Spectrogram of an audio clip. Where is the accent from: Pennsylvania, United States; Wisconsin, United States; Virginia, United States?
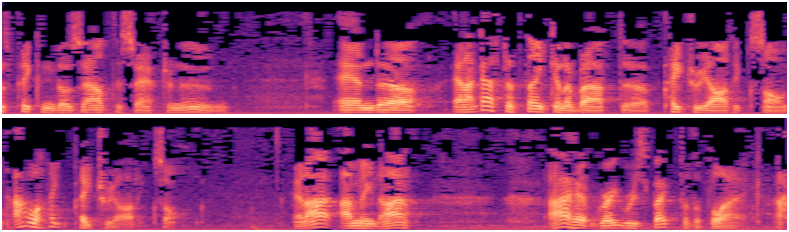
Virginia, United States; I'm thankful that God in His eternal purpose ordained that I would be born and raised in Virginia.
